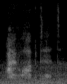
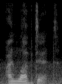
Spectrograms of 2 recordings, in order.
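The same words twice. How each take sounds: First: Breathy hushed whisper; whispered, much softer. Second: Said in the usual way. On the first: Real, not acted. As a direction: whisper it like a secret. Hushed confession after the show.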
